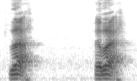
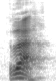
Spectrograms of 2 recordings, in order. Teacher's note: It's actually almost a very quick D sound at the very front of your mouth. The tongue is gently going to tap the back of the teeth. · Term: flipped R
